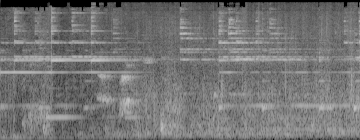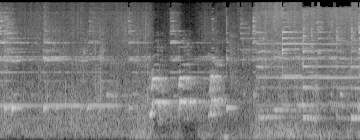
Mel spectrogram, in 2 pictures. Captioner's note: bell continue clanking; dog barking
